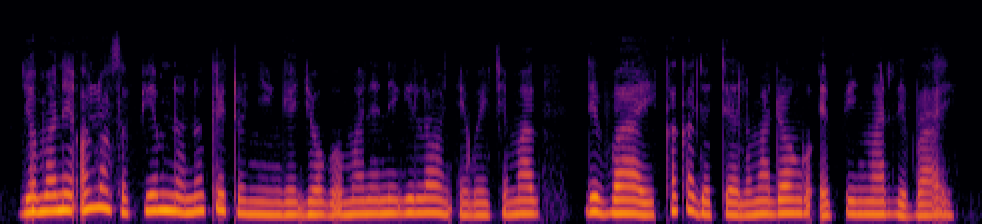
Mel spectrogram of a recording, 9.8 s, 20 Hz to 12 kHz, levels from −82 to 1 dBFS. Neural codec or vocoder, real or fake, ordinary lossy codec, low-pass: none; real; MP3, 48 kbps; 7.2 kHz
